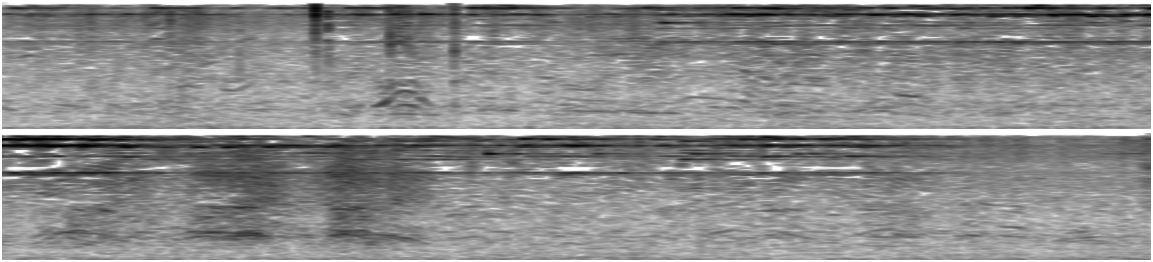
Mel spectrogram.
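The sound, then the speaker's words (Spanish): Mules' hooves clop as they pull carts down a bridge and are held back a little, during the Huelva brotherhood's entry into El Rocío. The clopping continues under constant crowd hubbub and people talking. “la fila de adelante pues está frenando un poquito a los mulos porque vamos bajando el puente.”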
